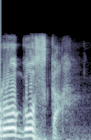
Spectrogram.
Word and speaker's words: Rogowska: The W is pronounced as a V. – Is it Veronica? – Yeah. – Veronica Rogowska.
